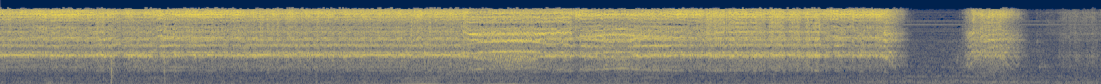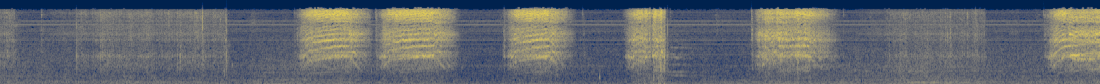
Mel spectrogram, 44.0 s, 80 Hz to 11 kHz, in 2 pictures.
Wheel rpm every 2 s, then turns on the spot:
160, 160, 160, 160, 160, 160, 160, 160, 150, 40, 20, 10, 20, 10, 80, 70, 50, 50, 50, 40, 10, 50.
24-26 40-42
